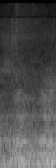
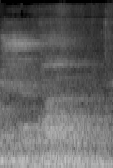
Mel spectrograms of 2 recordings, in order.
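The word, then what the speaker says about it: سقر: tahu apa nada sakar itu? Iya. Jadi dibacanya sin sakar. Kalau dibaca shad itu artinya huruf kelam, ya sokar. Nah, jadi orang ini sokar artinya huruf kelam. Tapi kalau sakar itu neraka sakar.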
